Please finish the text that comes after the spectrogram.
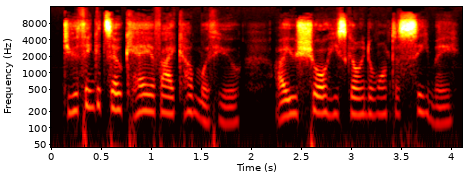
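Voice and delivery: high, refined pony lady voice, worried; Rarity voice. Acted. Rarity asks Twilight climbing the tower, worried high voice. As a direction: ask with anxious high elegance. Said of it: "Rarity asked".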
